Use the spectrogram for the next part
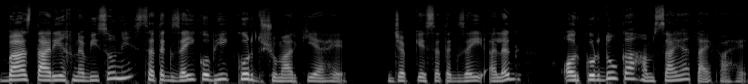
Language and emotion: Urdu, neutral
